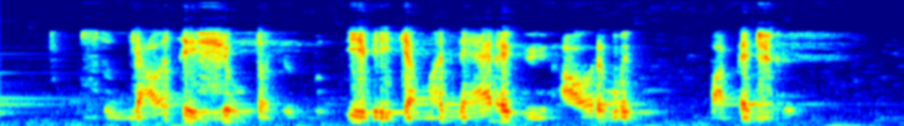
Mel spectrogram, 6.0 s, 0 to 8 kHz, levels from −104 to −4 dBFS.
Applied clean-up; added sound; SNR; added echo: classical method WPE with log-MMSE.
